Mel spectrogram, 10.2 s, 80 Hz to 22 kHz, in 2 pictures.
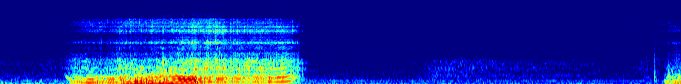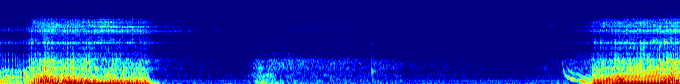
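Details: Person sleeping while sick, loud, rough, vibrating snores on each in-breath, about 14 a minute, with quiet breathing between: snoring.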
